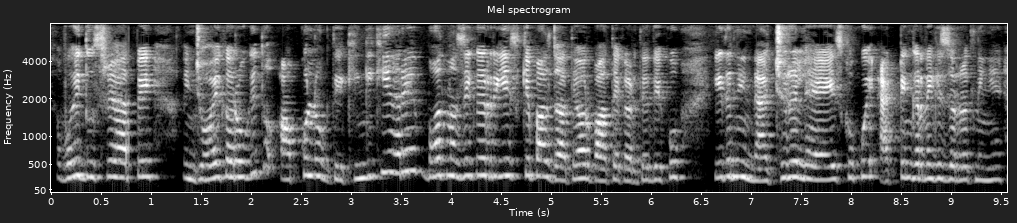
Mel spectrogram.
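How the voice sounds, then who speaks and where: A young woman gives a casual motivational talk to her channel's viewers. She explains her points through simple everyday examples. Her voice sits a little high and bounces around an echoey room. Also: brisk, darkish tone. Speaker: YouTube host.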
